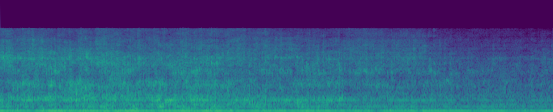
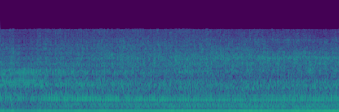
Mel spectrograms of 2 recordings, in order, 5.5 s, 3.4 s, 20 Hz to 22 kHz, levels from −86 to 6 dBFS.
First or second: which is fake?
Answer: first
